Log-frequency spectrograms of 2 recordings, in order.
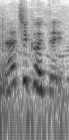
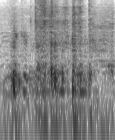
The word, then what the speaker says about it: Natchitoches: Because it says it's spelled Natchitoches or something like that. You're like Natchitoches. No, Natchitoches.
